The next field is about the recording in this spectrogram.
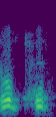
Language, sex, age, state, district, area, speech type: Bengali, male, 60+, West Bengal, Dakshin Dinajpur, rural, conversation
